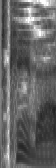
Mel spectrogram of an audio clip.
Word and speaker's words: quinoa: By now you've probably tasted quinoa, and probably even know how to pronounce it quinoa.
